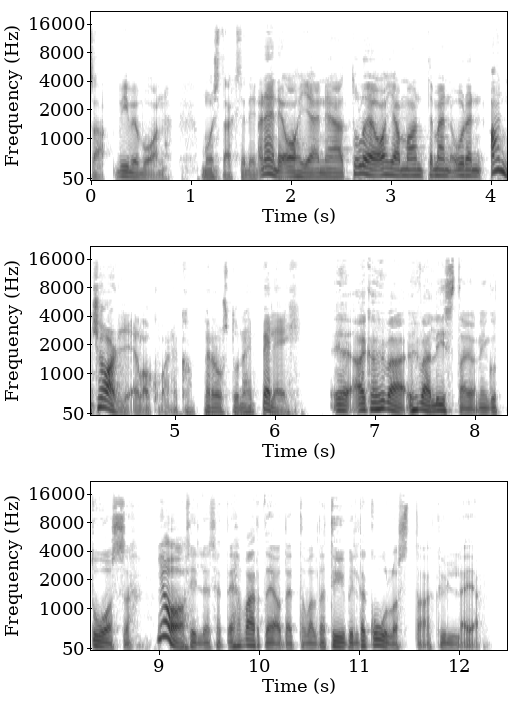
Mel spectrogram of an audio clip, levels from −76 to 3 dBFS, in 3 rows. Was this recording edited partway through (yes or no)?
yes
